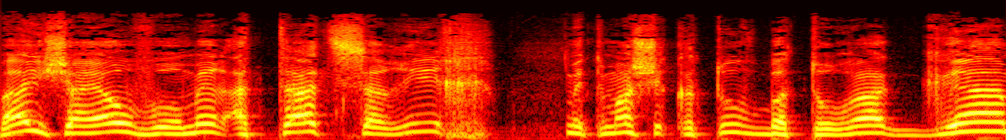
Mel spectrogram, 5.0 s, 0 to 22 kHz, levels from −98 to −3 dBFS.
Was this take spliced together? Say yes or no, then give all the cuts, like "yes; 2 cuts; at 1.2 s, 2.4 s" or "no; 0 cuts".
yes; 1 cut; at 2.8 s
